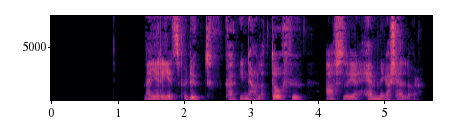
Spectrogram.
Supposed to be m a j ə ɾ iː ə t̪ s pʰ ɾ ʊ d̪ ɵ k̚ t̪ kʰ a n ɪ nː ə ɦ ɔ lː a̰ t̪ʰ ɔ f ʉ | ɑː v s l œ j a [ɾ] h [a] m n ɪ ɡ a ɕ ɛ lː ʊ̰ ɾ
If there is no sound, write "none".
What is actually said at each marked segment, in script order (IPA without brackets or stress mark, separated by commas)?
ɾ, ɛ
